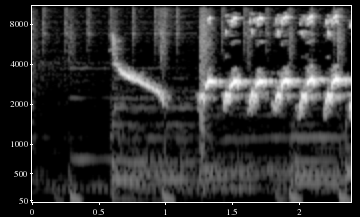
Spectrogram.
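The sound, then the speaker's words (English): A bird chirps in a recording booth: one clear whistle slides downward, then a rapid run of many bright, high chirps follows in an even, lively rhythm. “Do you hear that sound? That bird in the podcast booth? It's the sound of the early bird getting the worm.”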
